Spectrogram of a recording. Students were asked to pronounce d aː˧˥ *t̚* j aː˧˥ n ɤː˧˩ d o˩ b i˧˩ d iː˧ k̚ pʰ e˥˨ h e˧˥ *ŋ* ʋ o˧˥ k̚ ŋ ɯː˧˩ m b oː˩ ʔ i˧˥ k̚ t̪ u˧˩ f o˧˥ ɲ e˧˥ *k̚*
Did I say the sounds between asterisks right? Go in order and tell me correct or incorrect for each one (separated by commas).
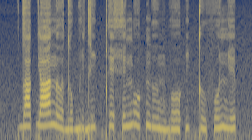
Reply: correct, correct, incorrect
